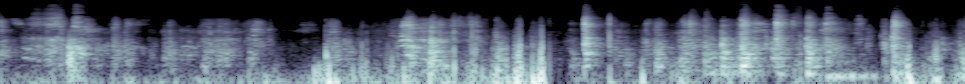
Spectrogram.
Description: A door is heard creaking then being manipulated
